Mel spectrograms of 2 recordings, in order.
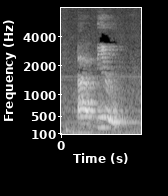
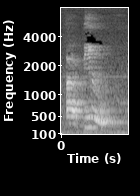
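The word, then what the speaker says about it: Abiru: Apiru, and it is spelled A B I R U. Apiru.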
